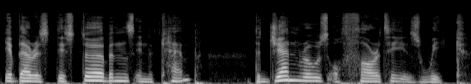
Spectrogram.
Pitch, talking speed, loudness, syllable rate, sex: 145 Hz, 155 wpm, -20 LUFS, 5.2 syllables/s, male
